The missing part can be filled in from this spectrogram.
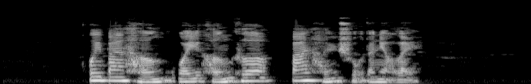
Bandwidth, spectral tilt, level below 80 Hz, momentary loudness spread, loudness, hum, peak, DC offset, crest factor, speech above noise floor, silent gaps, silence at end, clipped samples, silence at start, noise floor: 9.4 kHz; -5.5 dB/octave; -54 dBFS; 6 LU; -15 LUFS; none; 0 dBFS; under 0.1%; 16 dB; 54 dB; none; 1.15 s; under 0.1%; 0.9 s; -68 dBFS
